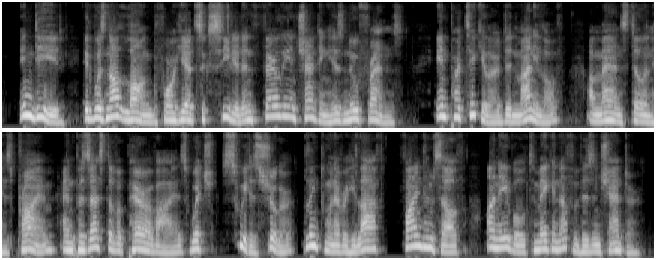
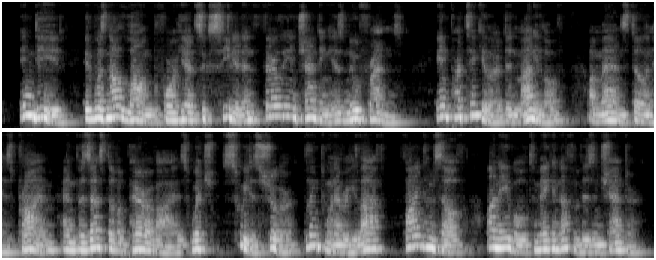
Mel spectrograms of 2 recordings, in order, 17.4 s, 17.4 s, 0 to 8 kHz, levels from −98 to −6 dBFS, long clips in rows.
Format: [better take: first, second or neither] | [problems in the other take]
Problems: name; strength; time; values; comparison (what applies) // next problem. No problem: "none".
first | room echo; dies away in 0.3 s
